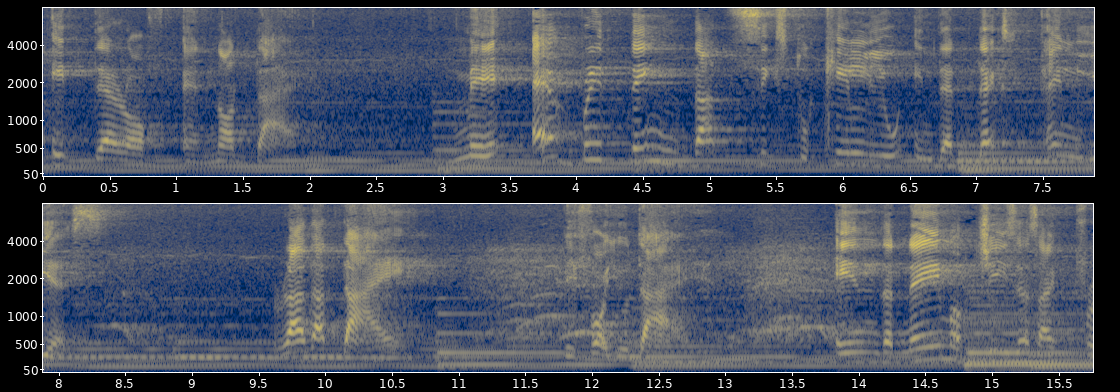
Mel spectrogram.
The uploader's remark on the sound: Preached at the Prophetic Encounter Service, First Love Church, Accra.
